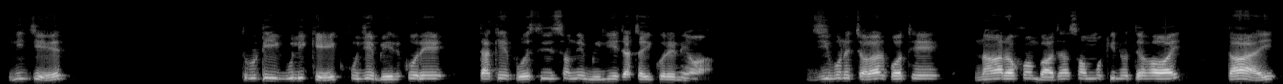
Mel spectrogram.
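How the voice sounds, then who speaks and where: A male tutor with a West Bengal Bengali accent reads exam answers aloud in slow, halting phrases, stressing each word as he lists them. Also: mid-range voice, a little mellow. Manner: slow, halting, breaks sentences into short phrases; lists words one by one with stress.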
